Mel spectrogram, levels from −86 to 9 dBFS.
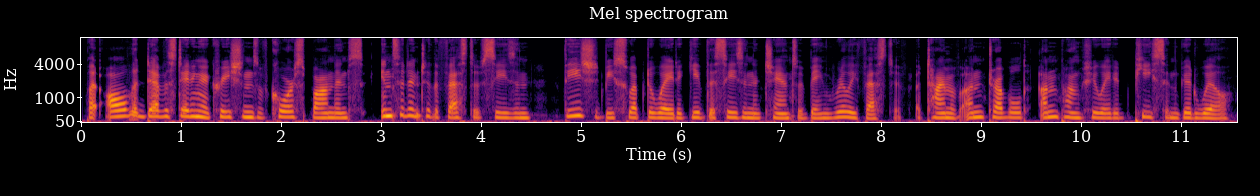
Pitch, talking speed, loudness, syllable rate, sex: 205 Hz, 185 wpm, -19 LUFS, 5.9 syllables/s, female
